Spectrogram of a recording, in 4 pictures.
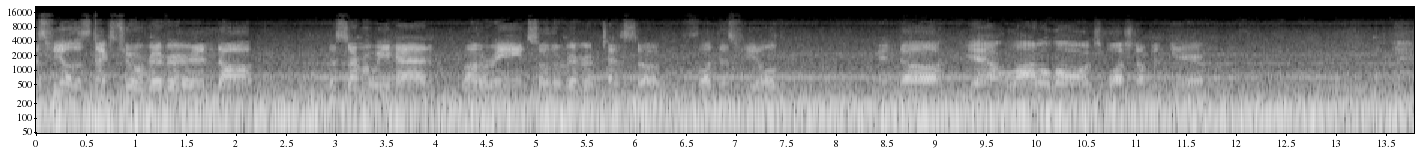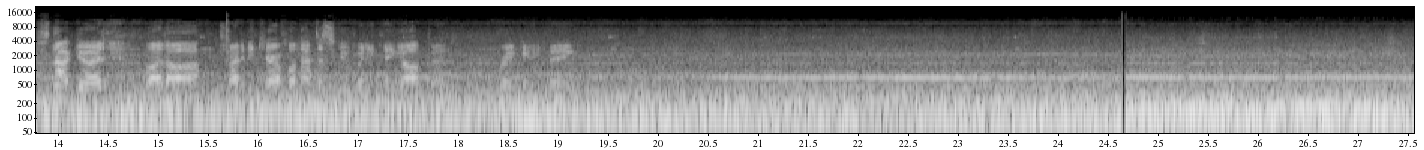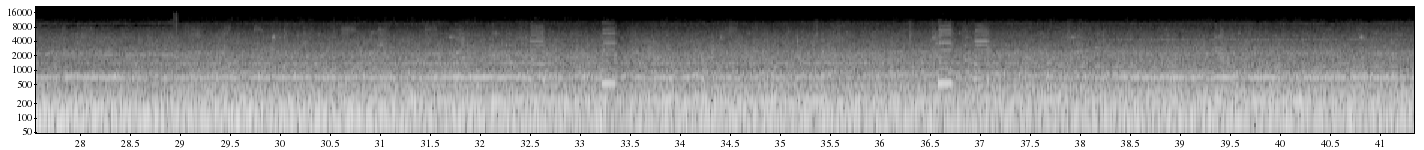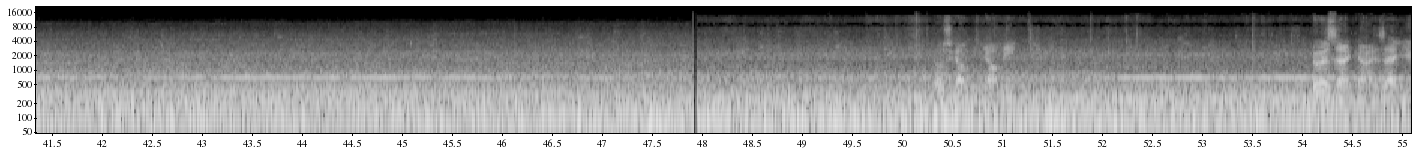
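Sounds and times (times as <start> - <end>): combine harvester engine drone: 0.0 - 55.0
mid-pitched machine whine: 0.0 - 55.0.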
